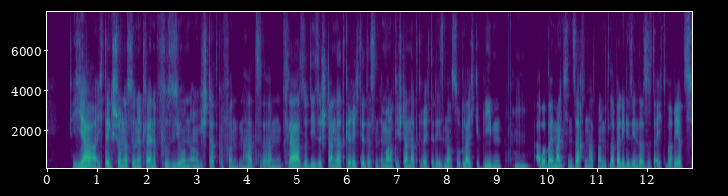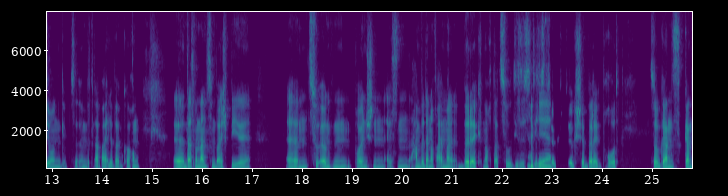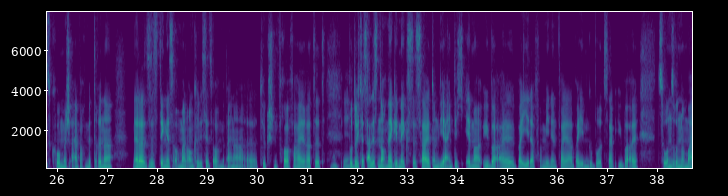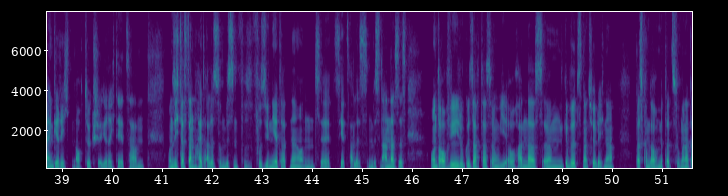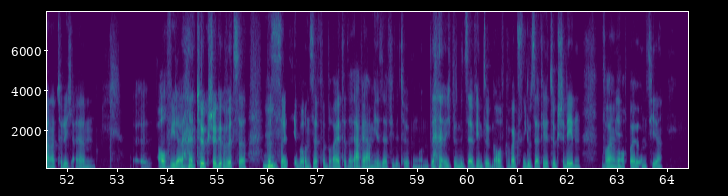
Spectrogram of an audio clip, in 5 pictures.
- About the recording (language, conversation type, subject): German, podcast, Wie hat Migration eure Familienrezepte verändert?
- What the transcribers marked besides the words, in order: in Turkish: "Börek"; in Turkish: "Börek"; laugh; laughing while speaking: "Gewürze"; laugh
